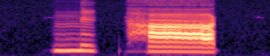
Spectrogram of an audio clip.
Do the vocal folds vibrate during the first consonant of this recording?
yes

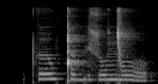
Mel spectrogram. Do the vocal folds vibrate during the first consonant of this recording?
no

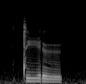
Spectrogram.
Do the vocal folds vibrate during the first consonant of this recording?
no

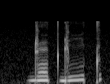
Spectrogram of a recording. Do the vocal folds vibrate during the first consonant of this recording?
yes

